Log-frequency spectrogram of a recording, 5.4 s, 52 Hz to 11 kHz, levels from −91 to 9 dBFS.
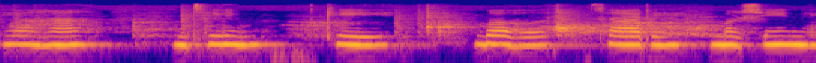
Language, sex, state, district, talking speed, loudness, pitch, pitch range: Hindi, female, Bihar, Kaimur, 75 wpm, -17 LUFS, 255 Hz, 250-265 Hz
